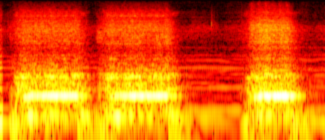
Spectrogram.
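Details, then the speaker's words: CNC milling machine after troubleshooting following errors and retuning the feed-forward values: three even jog runs, each a steady servo whine that starts and stops cleanly with no stutter or grinding; the axes move normally. "And let's try bringing Zed up. No problem whatsoever."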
